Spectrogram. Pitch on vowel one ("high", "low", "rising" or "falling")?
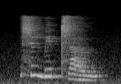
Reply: falling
